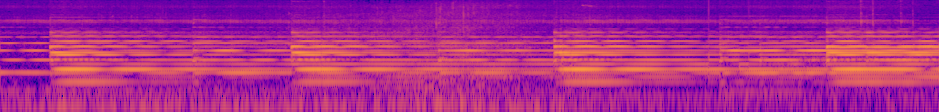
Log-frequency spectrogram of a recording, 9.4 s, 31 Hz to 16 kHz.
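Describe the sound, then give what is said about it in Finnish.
A clock strikes four o'clock at night with four resonant strokes, each ringing out and slowly fading before the next, with a faint ticking underneath. No one speaks. “Kello oli lyönyt 4. Yöllä.”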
